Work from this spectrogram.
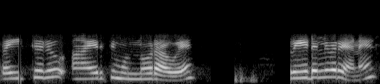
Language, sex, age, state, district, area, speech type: Malayalam, female, 18-30, Kerala, Idukki, rural, conversation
